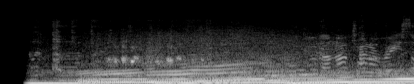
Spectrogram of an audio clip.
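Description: Car engine heard from inside the cabin, pulling as the car accelerates away, its pitch rising steadily over the first couple of seconds over a deep low hum.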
